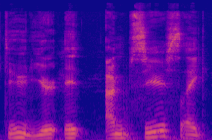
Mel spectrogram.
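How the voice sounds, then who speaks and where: A man's voice: medium pitch, a little slow, a bit bright. A man hosting a podcast, asking questions and reacting in an upbeat, eager way. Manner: upbeat, eager, lots of likes and yeahs. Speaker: podcast host. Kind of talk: casual interview chat.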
